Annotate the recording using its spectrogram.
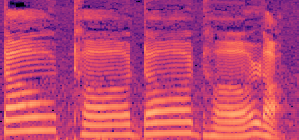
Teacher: टा वर्ग का उच्चारण स्थान है मूर्धा, इसको हम मूर्धन्य भी कहते हैं।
